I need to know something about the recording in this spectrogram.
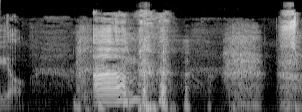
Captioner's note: laughs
